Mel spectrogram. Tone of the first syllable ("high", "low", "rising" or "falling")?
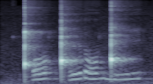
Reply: rising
